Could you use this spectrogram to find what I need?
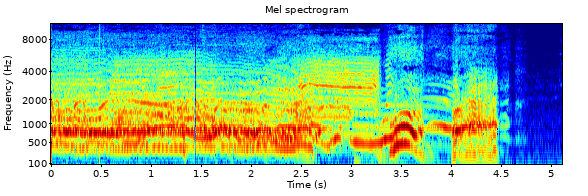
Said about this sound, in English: when they finished marching, the priests blew one long blast, and then all the people yelled.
